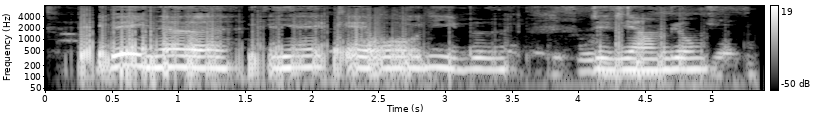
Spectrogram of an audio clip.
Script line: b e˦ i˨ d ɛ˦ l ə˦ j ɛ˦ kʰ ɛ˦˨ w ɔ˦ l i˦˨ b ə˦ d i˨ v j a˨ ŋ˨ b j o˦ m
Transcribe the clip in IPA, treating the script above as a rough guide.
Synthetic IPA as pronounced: b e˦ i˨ n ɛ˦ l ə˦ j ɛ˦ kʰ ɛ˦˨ w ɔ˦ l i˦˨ b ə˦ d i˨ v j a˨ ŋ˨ b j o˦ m

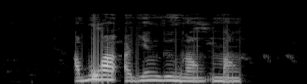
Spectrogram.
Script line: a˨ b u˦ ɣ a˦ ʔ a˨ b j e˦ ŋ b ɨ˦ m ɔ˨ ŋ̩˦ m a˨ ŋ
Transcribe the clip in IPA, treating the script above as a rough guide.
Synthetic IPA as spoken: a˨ b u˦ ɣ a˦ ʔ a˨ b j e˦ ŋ d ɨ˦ n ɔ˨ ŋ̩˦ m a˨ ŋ

